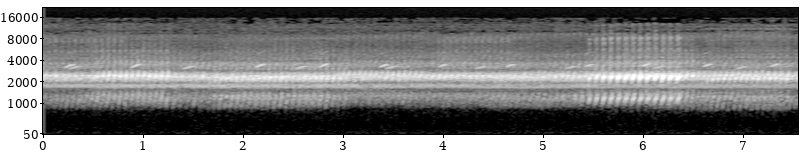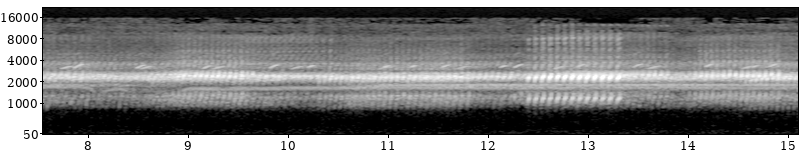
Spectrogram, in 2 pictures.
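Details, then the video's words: Frog chorus in a backwater: a dense, steady high droning band with short rising chirps scattered throughout, and louder pulsed trills swelling up around six and thirteen seconds. "FROGS - Pig Frogs, Water Frogs, Backwater Chorus, & Frog Chorus"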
